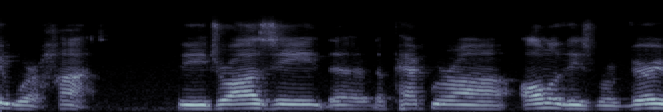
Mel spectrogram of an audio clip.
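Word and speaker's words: Pak'ma'ra: it's actually pronounced Pakmara.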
